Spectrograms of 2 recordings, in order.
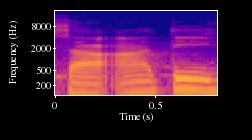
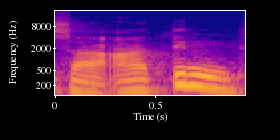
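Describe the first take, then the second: First: The word ends without a final n sound. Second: The word ends with a final n sound. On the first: The speaker calls it wrong. "jangan di saati gitu" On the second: The speaker calls it right. "tapi saatin fil yaum tetap dibaca"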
